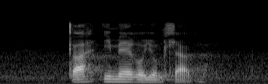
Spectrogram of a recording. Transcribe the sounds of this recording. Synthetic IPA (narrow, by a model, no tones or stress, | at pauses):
ǀaimɛk̬ɔjom̩ɬa̰ːɓa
